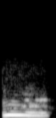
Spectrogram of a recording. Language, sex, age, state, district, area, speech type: Kannada, female, 60+, Karnataka, Kolar, rural, conversation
